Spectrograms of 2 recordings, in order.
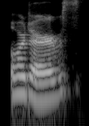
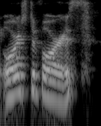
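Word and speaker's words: hors d'oeuvres: cracks me up because every time I see it I read it phonetically so I say ORS divorce in my head and then I'm like wait a minute I know that's not right what is it and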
